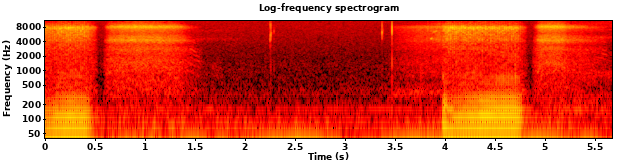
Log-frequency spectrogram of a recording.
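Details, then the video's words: A French Bulldog snores while dreaming: a deep, rattling, buzzy snore opens the stretch and another long one returns about four seconds later, with soft hissing breaths and near silence between them. "Snoring French bulldog has dreams"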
